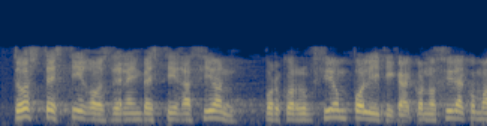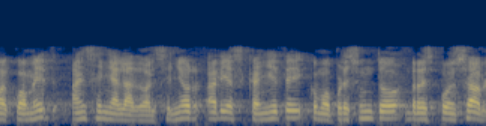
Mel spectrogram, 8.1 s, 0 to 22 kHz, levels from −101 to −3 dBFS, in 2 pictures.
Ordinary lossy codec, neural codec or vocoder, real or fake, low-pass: none; vocoder, 22.05 kHz, 80 mel bands, WaveNeXt; fake; 5.4 kHz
